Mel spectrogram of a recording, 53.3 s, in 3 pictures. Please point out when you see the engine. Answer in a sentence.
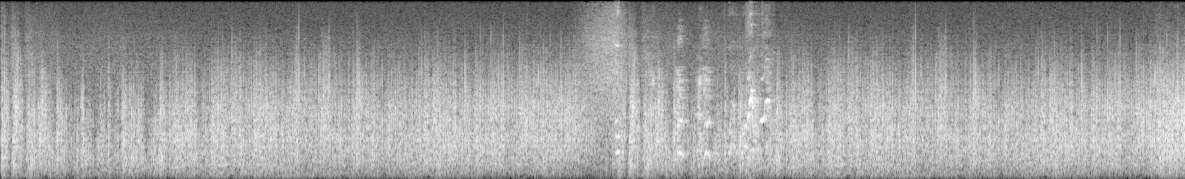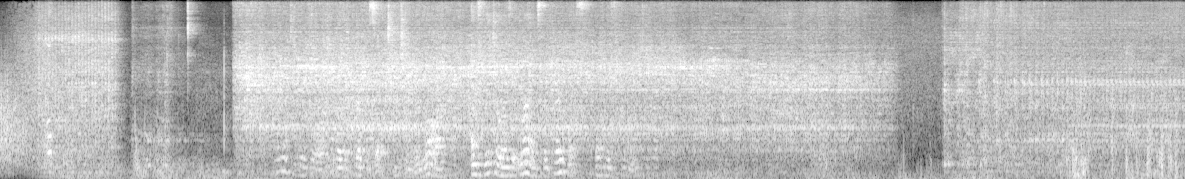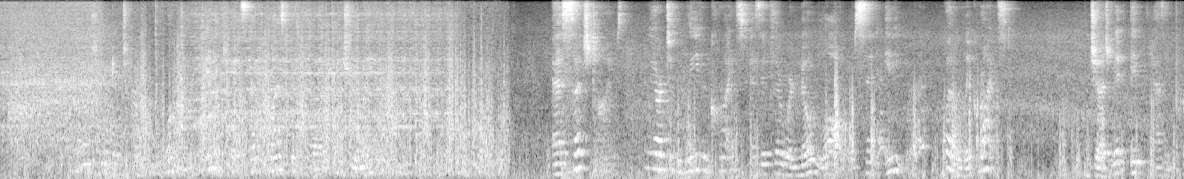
You can hear the engine from 18.2 to 42.5 s.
